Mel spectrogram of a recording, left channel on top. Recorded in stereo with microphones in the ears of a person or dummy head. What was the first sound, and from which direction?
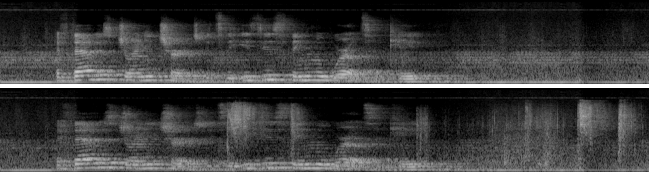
A woman speaking, 85° left.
